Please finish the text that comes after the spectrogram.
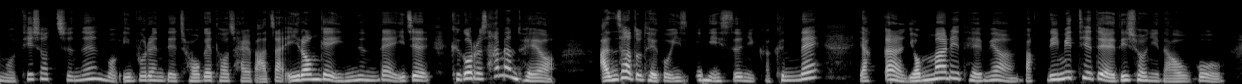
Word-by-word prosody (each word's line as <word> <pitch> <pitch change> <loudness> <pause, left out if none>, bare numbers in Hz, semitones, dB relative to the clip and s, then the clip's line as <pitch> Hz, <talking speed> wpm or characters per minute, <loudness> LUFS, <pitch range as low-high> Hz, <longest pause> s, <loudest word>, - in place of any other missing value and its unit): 뭐 155 -5 -6
티셔츠는 240 -1 -3
뭐 165 -6 -5
이 165 +1 -2
브랜드의 180 -4 -3
저게 175 +1 -1
더 170 -2 -4
잘 150 -1 -6
맞아.' 125 0 -3
이런 230 +6 +5
게 230 -3 +4
있는데 195 +4 -2
이제 180 +2 +1 0.2
그거를 255 +2 +3
사면 385 0 0
돼요. 160 - -1 0.5
안 180 +5 +6
사도 275 -5 +4
되고 165 -4 +1
이제 160 +3 -4
이미 200 -4 0
있으니까. 160 -3 -5
근데 245 - +1 0.4
약간 170 +3 +2
연말이 265 - +4
되면 185 - -2
막 150 -1 -7
리미티드 270 - +1
에디션이 190 -1 +2
나오고 140 +1 -3
185 Hz, 320 characters per minute, -23 LUFS, 160-230 Hz, 0.5 s, 안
